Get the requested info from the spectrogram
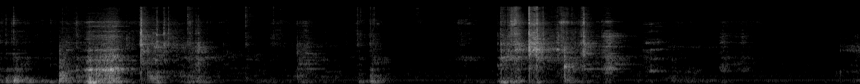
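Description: Screwdriver taking out the screws that hold an LED chip to a flood light's aluminium heat-sink plate: small metallic clicks, clinks and scrapes, busiest about a second in and again about five seconds in.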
